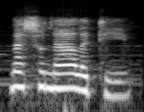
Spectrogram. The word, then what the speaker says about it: nationality: Nationality. Національність. Прошу звернути увагу на те, що це слово має два наголоси слабкий та сильний. Власне, перша буква A у першому складі слабо наголошена. Натомість друга буква A сильніше.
